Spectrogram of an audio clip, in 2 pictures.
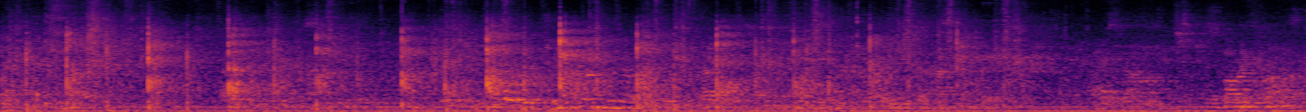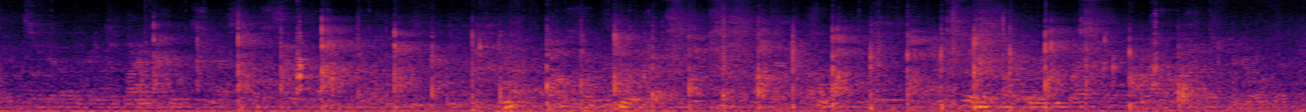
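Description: Sneakers tap quickly and lightly on a rubber floor.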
